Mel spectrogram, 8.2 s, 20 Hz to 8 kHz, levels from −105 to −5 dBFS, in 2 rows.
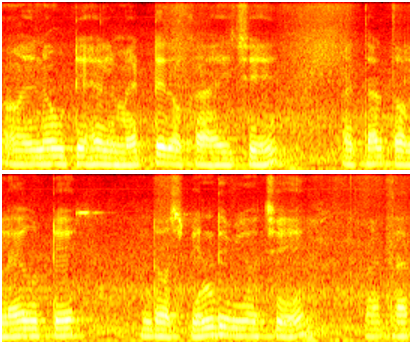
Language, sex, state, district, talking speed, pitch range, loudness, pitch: Odia, male, Odisha, Sambalpur, 110 wpm, 125-135 Hz, -15 LUFS, 130 Hz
